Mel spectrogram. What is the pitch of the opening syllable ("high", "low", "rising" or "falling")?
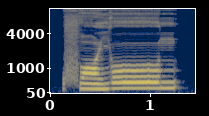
low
